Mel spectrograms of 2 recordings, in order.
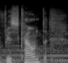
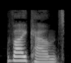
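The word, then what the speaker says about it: Viscount: Google the pronunciation for fisc count. I know it's uh it's different. I know that. But but I chose to say this count to uh rage bait people. V count.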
